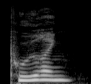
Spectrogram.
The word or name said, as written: pudring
